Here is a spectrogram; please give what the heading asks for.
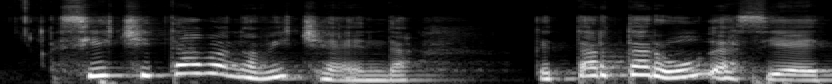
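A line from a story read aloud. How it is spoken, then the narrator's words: Exclaiming. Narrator (Italian): esclamava Peppina Sanna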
